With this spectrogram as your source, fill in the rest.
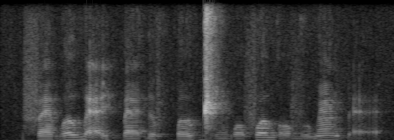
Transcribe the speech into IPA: f æ˨ b ʌ˦ w æ̰˦˨ i̯ k͡p æ˨ ɗ ə˨ f k͡p ʌ˨˦ u̯ ɡ͡ǁ ʊ˨ m b ɔ˨ f ʌ˦ w ɔ˨ v ʊ˨ w æ̃˦ ɡ͡b æ̰˨

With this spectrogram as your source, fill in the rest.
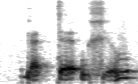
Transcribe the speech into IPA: ɡ æ̰ tː ɛ̰ ʔ ṵ xʲ ə̰ v

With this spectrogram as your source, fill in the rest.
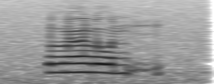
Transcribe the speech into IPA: l ə̃ l o n ḭ

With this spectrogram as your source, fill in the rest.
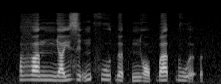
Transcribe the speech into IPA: v a˧ n ɲ a˨˦ j z ḭ˧˥ ŋ f u˧ ɗ ə˨˩ t̚ ɲ ɔ˧˩ ɓ a˦˥ t̚ v ṵ˧˨ ə̯ ʔ

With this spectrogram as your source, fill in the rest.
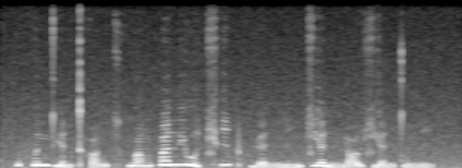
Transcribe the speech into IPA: f ə˥ n t̪ j ɛ˨ n kʰ ɑ˨˩ ŋ t͡sʰ w ɑ˥ ŋ p a˥ n j o˥˩ ʊ̯ t͡ɕʰ i˥ pʰ ɥ ɛ˨˩ n n̪ i˧˥ ŋ t͡ɕ j ɛ˥˩ n n̪ j ɑ˨˩ ʊ̯ ɕ j ɛ˥˧ n t̪ u˥˧ n̪ i˥˩

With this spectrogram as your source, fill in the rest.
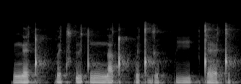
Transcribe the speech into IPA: ŋ ɛ t pː ɘ t͡sʼ ɨ t nː a t pː ɘ t ɡ ɘ pː i | t ɛ t

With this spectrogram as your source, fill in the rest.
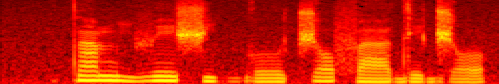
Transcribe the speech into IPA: t ã˦ m i˨ β e˦ ʃ i˨ ɡ͡b oː˨ t͡ʃ ɔ˦ f aː˨ d e˨ d͡ʒ ɔ˨

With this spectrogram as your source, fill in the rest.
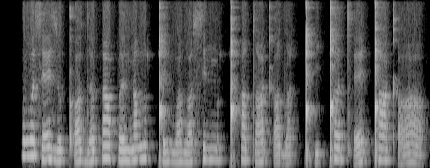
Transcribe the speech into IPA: β ʌ˦ s ɛ˩˧˩ z ʊ˩˧˩ kʼ ɒ˩˧˩ d ʌ˩˧˩ θ ɑ˦ p ɜ˩˧˩ ŋ ɪ˦ ðˤ ʊ˦ ǃ ɪ˩˧˩ v ʊ˩˧˩ ðˤ ʊ˩˧˩ s ɪ˦ ŋ ɔ˦ ǃʰ ʌ˦ tˤ i˩˧˩ kʼ ʌ˩˧˩ dˤ ɛ˩˧˩ ǃʰ i˩˧˩ ǃ ʌ˦ tʼ ɛ˩˧˩ ǃ ɑ˦ kʼ ɑ˩˧˩

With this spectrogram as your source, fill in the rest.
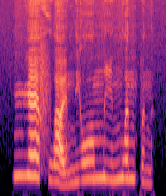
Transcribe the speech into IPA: m ɥ ɛ˥˩ f w a̰˨˩ ɪ̯ n̪ j o˥ ʊ̯ m i˧˥ n̪ w ə˥˩ n p ə˩ n

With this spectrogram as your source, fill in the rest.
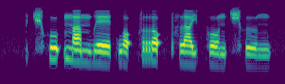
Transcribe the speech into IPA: t͡ɕʰ u˦˥ ʔ m a˧ m b eː˨˩ k w ɔ˨˩ ʔ k r ɔ˥˩ ʔ pʰ l a˧ j k o˨˩ n t͡ɕʰ ɯ˨˩ ŋ

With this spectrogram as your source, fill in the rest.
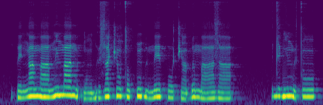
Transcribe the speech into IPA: p e˨ ŋ a˧ m aː˧ m ĩ˦ m aː˦ n ə˨ ɡ͡b ɔ̃˨ ɡ͡b ɨ˨ z a˦ t͡ʃ ɔ̃˦ t ɔ˧ kʷ ĩ˦ ɓ ɨ˨ m eː˦ p o˨˦ t͡ʃ ã˨ ɓ ə˦ m aː˨˦ z a˧ | d e˦ ɡ ĩ˦ m ɨ˨ t ɔ̃˦

